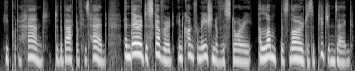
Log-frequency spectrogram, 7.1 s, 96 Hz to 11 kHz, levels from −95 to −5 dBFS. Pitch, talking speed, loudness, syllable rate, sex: 215 Hz, 220 wpm, -20 LUFS, 5.8 syllables/s, female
